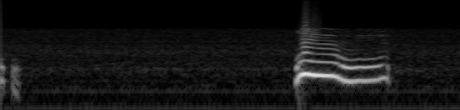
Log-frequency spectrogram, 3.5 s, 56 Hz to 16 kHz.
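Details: Male and female Eurasian eagle-owls duet at a nest in the Eifel in December 2012. A brief low note is followed by one loud, hoarse, slightly wavering call lasting under a second. The background is quiet.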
